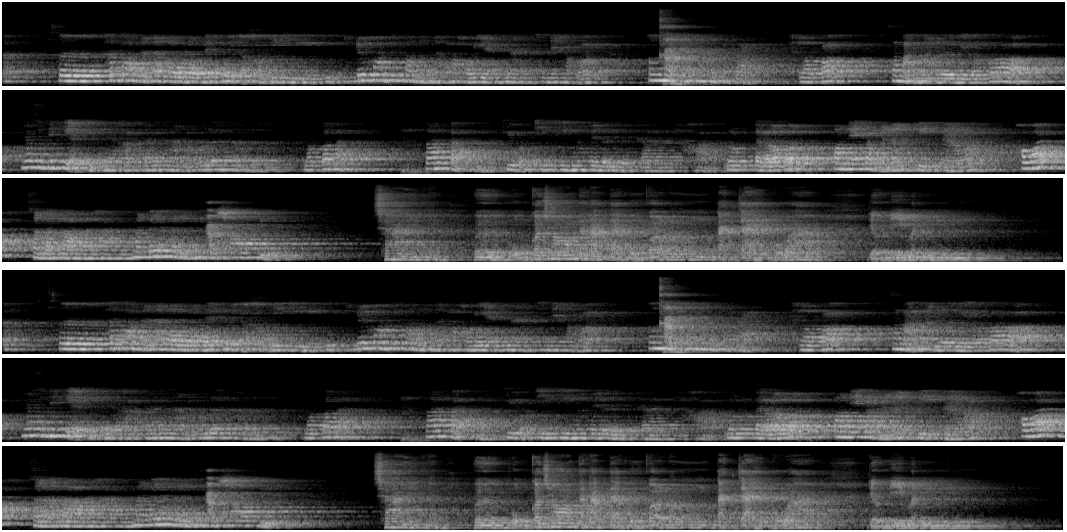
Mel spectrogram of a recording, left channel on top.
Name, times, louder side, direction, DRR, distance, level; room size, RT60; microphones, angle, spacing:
voice 1, 0.6-5.9 6.5-8.3 8.9-10.2 10.8-14.1 14.9-18.6 18.9-20.4 20.8-21.1 21.5-24.1, left 1 dB, 70° left, -6 dB, 1.0 m, -23 dB
voice 2, 25.0-25.6 26.0-31.0, right 1 dB, 15° right, -4 dB, 1.0 m, -25 dB
8.1 x 5.4 x 4.1 m, 2.2 s
head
